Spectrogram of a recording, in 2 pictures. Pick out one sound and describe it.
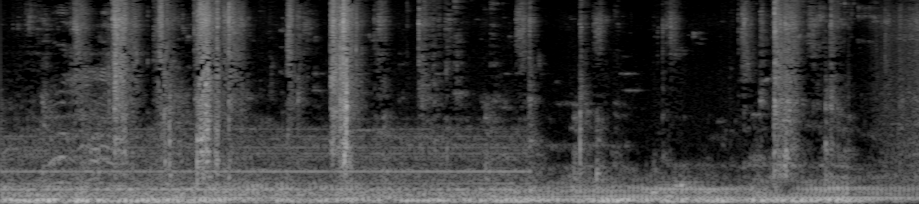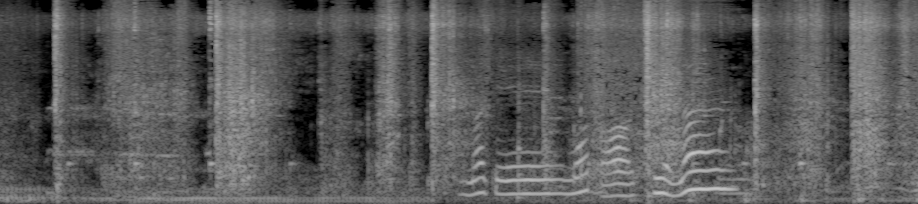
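A shovel scrapes and scoops through wet sand and gravel.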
